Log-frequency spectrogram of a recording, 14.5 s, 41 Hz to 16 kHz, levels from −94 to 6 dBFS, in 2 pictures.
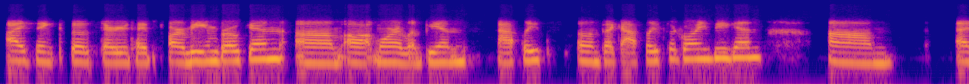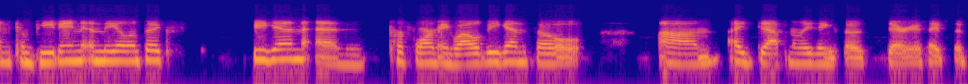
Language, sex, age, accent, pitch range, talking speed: English, female, 10-29, American, 185-220 Hz, 155 wpm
